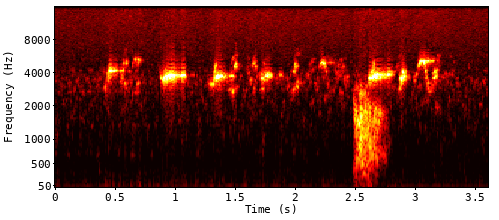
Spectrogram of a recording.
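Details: Barn swallow giving quick, high twittering chirps in short bursts, with one louder harsh, scratchy note partway through, at a nest in Guangdong, China, where swallows stayed through the winter instead of migrating.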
